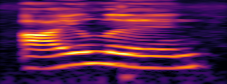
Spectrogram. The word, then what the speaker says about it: island: letter is letter S letter s um can be silent in the word like Island Isle we not pronounce letter s the next letter is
